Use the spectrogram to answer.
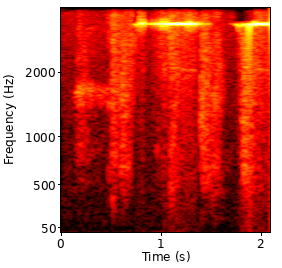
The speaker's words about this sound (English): that would be the smoke alarm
